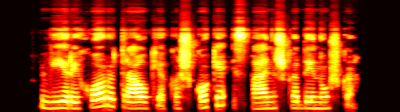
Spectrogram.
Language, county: Lithuanian, Šiauliai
